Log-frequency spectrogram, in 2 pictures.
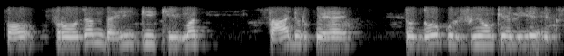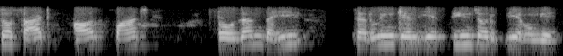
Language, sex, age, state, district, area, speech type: Urdu, male, 30-45, Maharashtra, Nashik, rural, conversation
